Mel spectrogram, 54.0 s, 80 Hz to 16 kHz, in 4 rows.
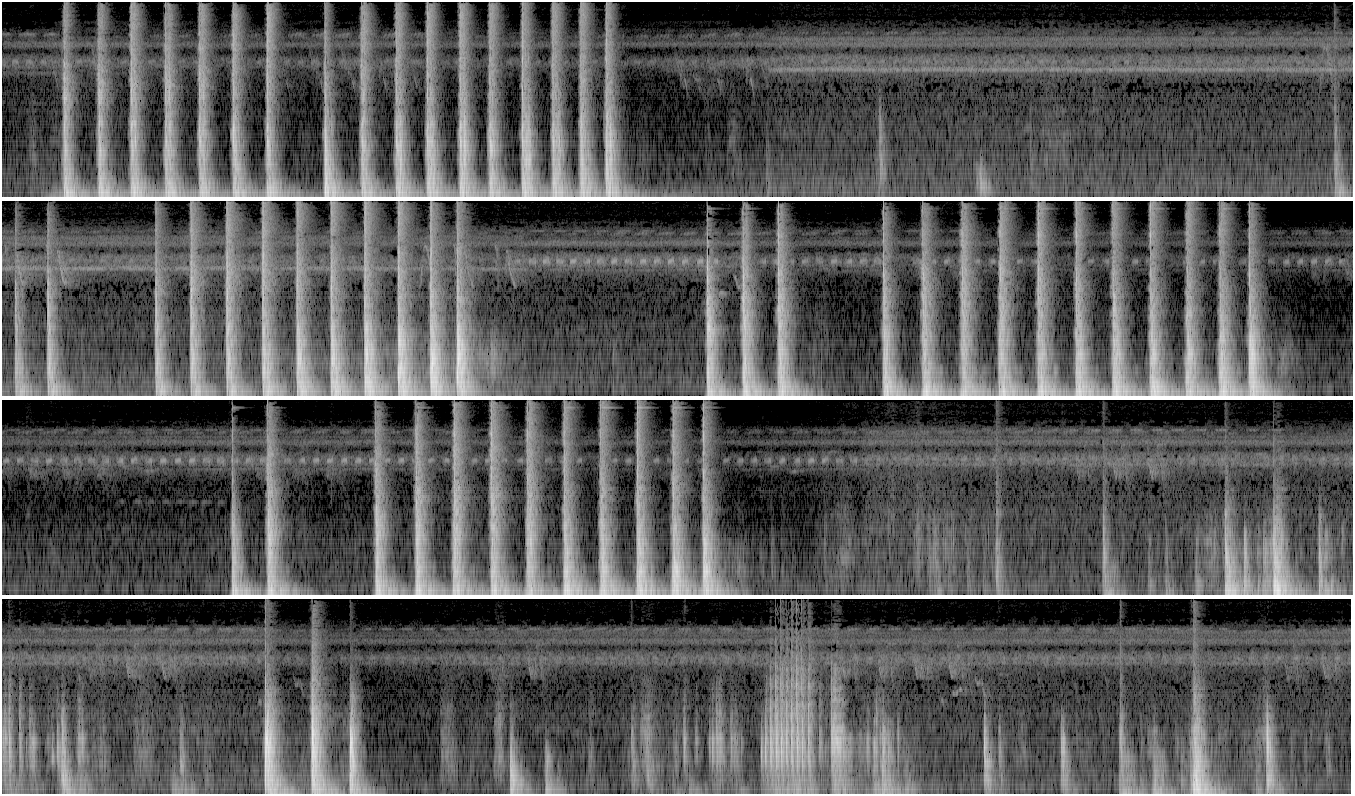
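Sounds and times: high insect drone: 0:00.0 - 0:54.0
hammer striking nails into wood: 0:00.6 - 0:06.3, 0:13.3 - 0:14.2, 0:15.0 - 0:18.3, 0:20.5 - 0:21.5, 0:22.3 - 0:26.2, 0:29.3 - 0:29.9, 0:30.7 - 0:34.2, 0:43.2 - 0:44.2
wooden planks knocking: 0:38.0 - 0:41.6, 0:45.6 - 0:46.2, 0:46.8 - 0:49.6, 0:50.3 - 0:53.4.

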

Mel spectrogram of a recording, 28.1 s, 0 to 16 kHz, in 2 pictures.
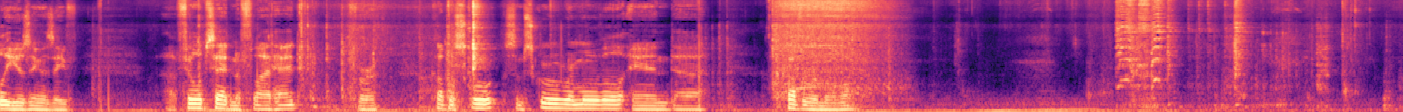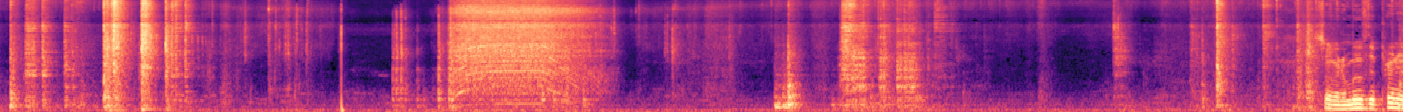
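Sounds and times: cordless screwdriver motor: 0:07.7 - 0:09.0, 0:18.5 - 0:20.2.

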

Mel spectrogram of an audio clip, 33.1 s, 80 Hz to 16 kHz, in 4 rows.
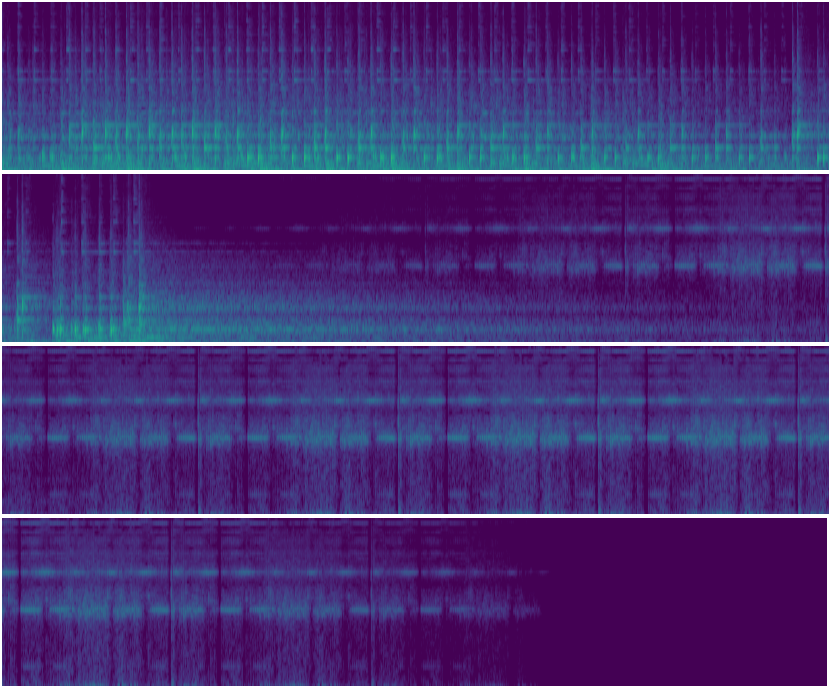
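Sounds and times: crickets chirping: 0:09.6 - 0:30.1.

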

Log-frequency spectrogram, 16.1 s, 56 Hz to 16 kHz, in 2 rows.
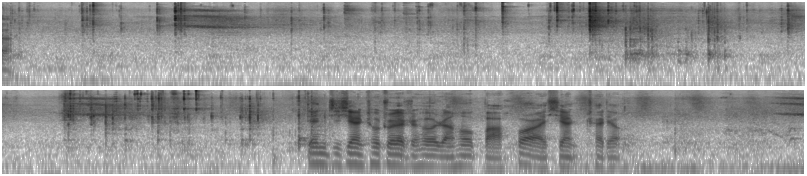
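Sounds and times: cable handling clicks and rustling: 0:00.0 - 0:02.0, 0:02.8 - 0:11.5.

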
